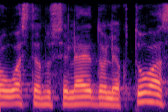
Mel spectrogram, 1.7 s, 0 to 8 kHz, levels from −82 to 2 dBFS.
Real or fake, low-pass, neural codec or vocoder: fake; 7.2 kHz; codec, 16 kHz, 4 kbps, X-Codec, WavLM features, trained on Multilingual LibriSpeech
